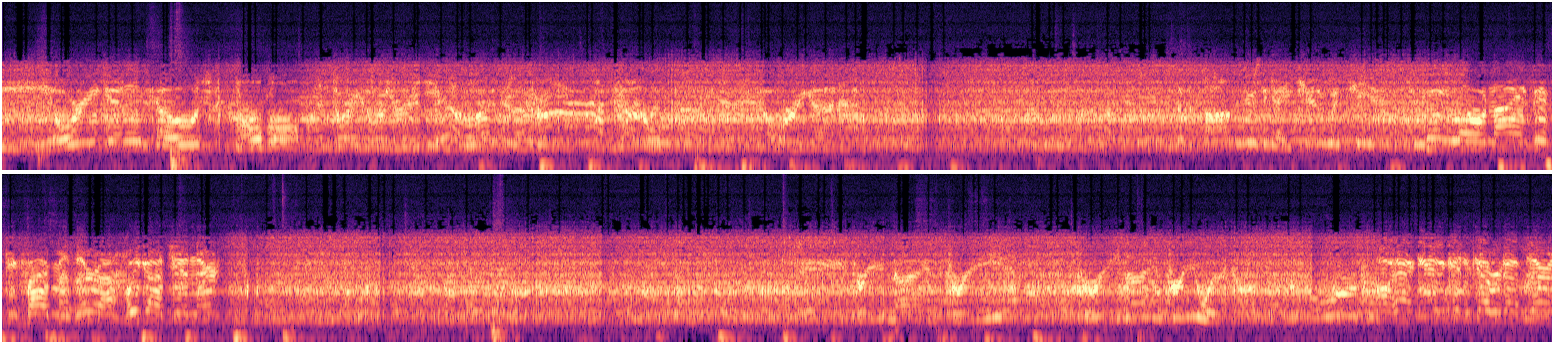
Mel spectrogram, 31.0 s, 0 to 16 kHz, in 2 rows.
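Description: Single-sideband voices coming in on a Uniden Bearcat 980SSB CB radio tuned to channel 38 LSB (27.385 MHz). Several distant stations are talking over one another through band noise, and their garbled speech runs on without a break.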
